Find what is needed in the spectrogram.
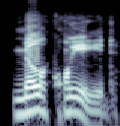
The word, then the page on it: milkweed: American English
